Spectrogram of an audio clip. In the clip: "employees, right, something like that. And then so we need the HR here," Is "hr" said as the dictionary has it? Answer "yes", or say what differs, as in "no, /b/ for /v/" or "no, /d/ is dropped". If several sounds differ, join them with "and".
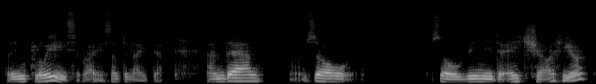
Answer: yes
